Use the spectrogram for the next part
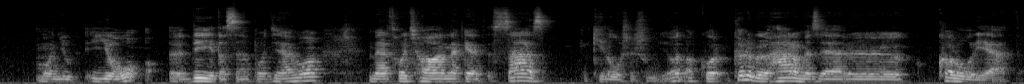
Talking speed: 95 wpm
